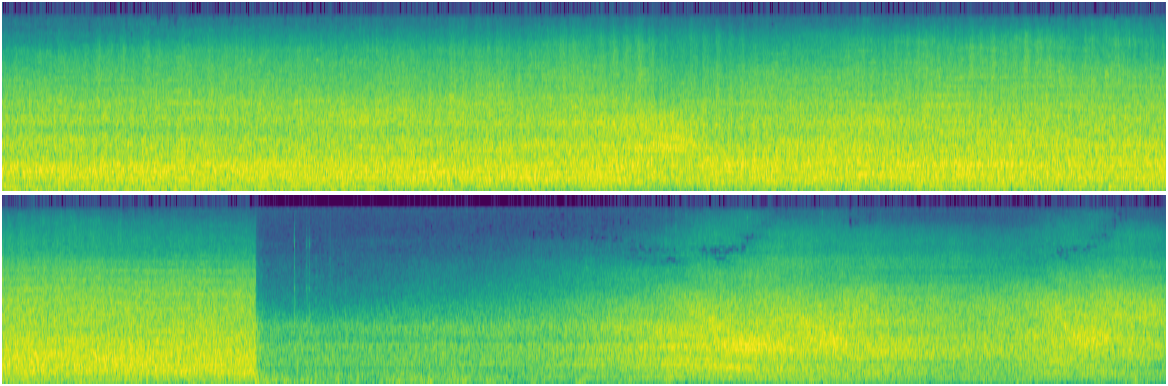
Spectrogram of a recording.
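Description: Freight train cars rolling past close by, steel wheels running on the rails, until the sound cuts off abruptly about two-thirds of the way through. Then a quieter, more distant train rumble swells and fades twice.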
